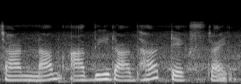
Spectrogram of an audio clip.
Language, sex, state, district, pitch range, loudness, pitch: Bengali, male, Tripura, West Tripura, 195-235 Hz, -15 LUFS, 200 Hz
